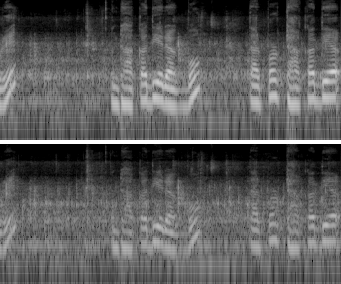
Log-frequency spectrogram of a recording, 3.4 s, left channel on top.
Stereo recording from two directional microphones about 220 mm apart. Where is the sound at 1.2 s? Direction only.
40° left (ahead or behind).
